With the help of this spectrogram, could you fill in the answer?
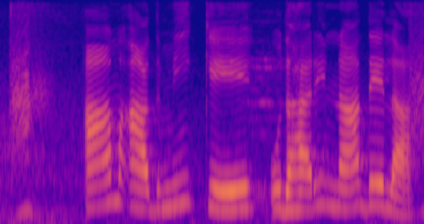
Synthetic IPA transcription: aːmaːd̪miːkeːʊd̪aːɾiːnaːd̪eːlaː

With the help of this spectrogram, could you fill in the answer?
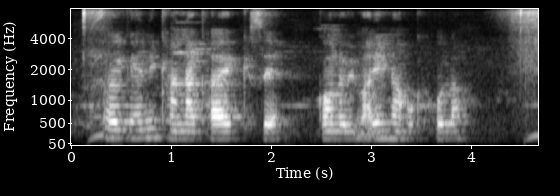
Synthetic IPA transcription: ajɡɛnikʰanakʰaki̥sɛkɔwnɔbima̰ɾinaɦokʰkola

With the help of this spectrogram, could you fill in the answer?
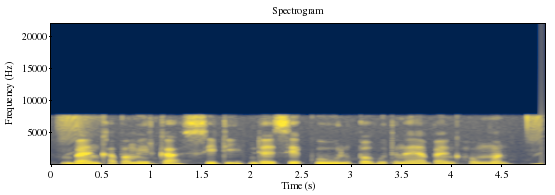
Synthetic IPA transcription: bɛ̃ŋkʰapəmiɾkasiʈiɖɛsekulbəɦut̪nəjabɛ̃ŋkhowmən

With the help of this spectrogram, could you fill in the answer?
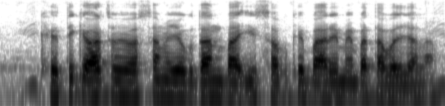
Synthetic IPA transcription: kʰet̪ikeəɾt̪ʰəbjəbəst̪ʰamejoɡd̪anbaʔisəbʱkebaɾemebət̪abəld͡ʒalã

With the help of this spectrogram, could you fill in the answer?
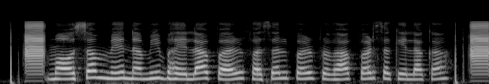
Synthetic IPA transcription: mɔːsəmːẽnəmibʱəɪlapɐɾpʰəsəlpɐɾpɾəbʱaːʋkəɾsəkelakaː

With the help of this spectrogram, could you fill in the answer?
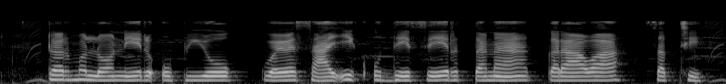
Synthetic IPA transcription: ʈəɾməloneɾupjoɡ̚ | ʋjəʋsajikʊd̪ːeseɾt̪ənakəɾaʋa | sək̚t͡ʃʰe

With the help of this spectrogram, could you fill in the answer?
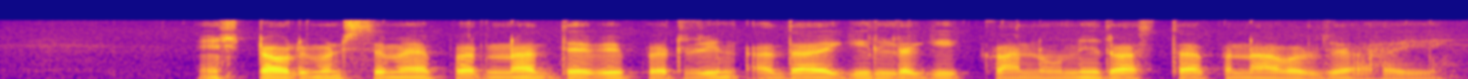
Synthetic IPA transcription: ɪ̃nsʈoːlmẽɳʈsəməjpɐɾnad̪eːʋepɐɾːiːnɐ̰d̪aːjɡilɐɡikaːnuːniɾaːst̪apənaːʋəld͡ʒaːɦeː

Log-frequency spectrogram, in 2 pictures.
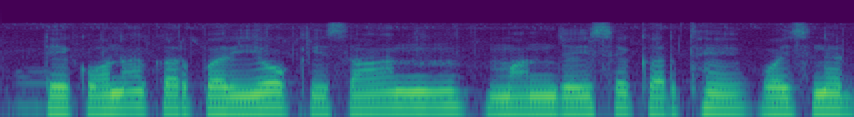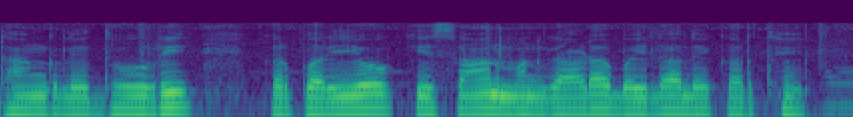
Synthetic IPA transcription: ʈeːkoːnakəɾpəɾɪjoːɡ̚kɪsaːnmənd͡ʒəɪsekəɾt̪ʰẽʋəɪsneɖʱə̃ŋɡled̪ʱuːɾi | kəɾpəɾɪjoːɡkɪsaːnmənɡaːɽabəɪlalekəɾt̪ʰẽː

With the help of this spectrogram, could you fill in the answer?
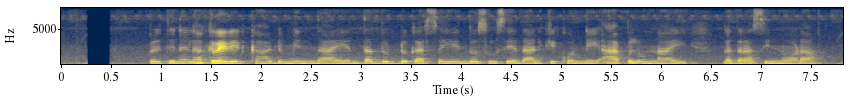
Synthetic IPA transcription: pɾɐt̪inɛlɐkɾeɖiʈkaːɾɖumind̪ɐent̪ɐd̪uɖːukɐɾɐsɐjind̪o̞ːt͡ʃuːsɛːd̪aːnikiko̞nːiʔa̰ːpulunːaːji | ɡɐd̪ɐɾɐsinːɔːɽa

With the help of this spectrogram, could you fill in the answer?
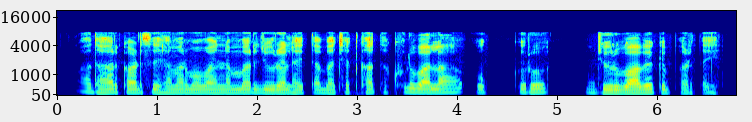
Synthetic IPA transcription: aːd̪ʱaːɾkaːɾɖseɦəmaɾmoːbaːɪlnəmbəɾd͡ʒuːɾəlɦəit̪abət͡ʃət̪kʰat̪akʰʊlbaːlaok | ɾo | d͡ʒuɾbaːbekepəɾt̪əi

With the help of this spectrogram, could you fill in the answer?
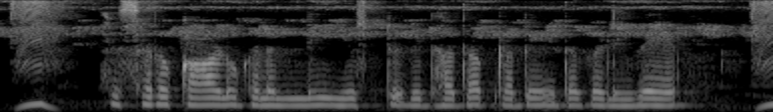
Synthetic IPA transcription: hɛsɐɾukaːɭuɡɐɭɐlːieʂʈuʋid̪ʱɐd̪ɐpɾɐbɛːd̪ɐɡɐɭiʋe

